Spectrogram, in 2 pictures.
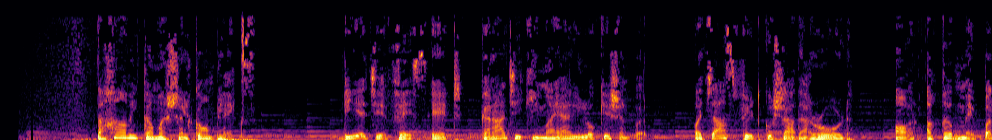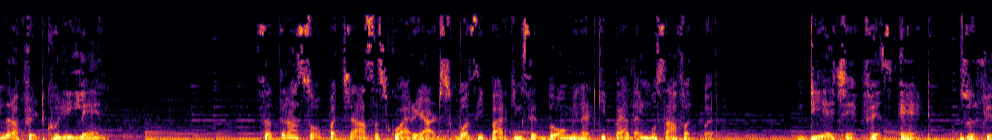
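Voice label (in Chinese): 乌尔都语男_外语_小语种_样音_浑厚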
